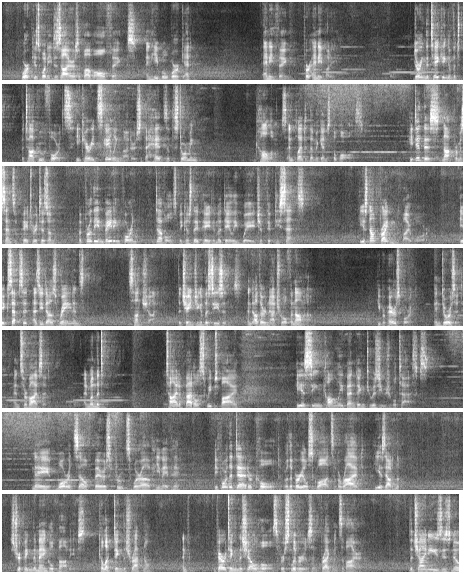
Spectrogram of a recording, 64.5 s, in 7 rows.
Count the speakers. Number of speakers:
1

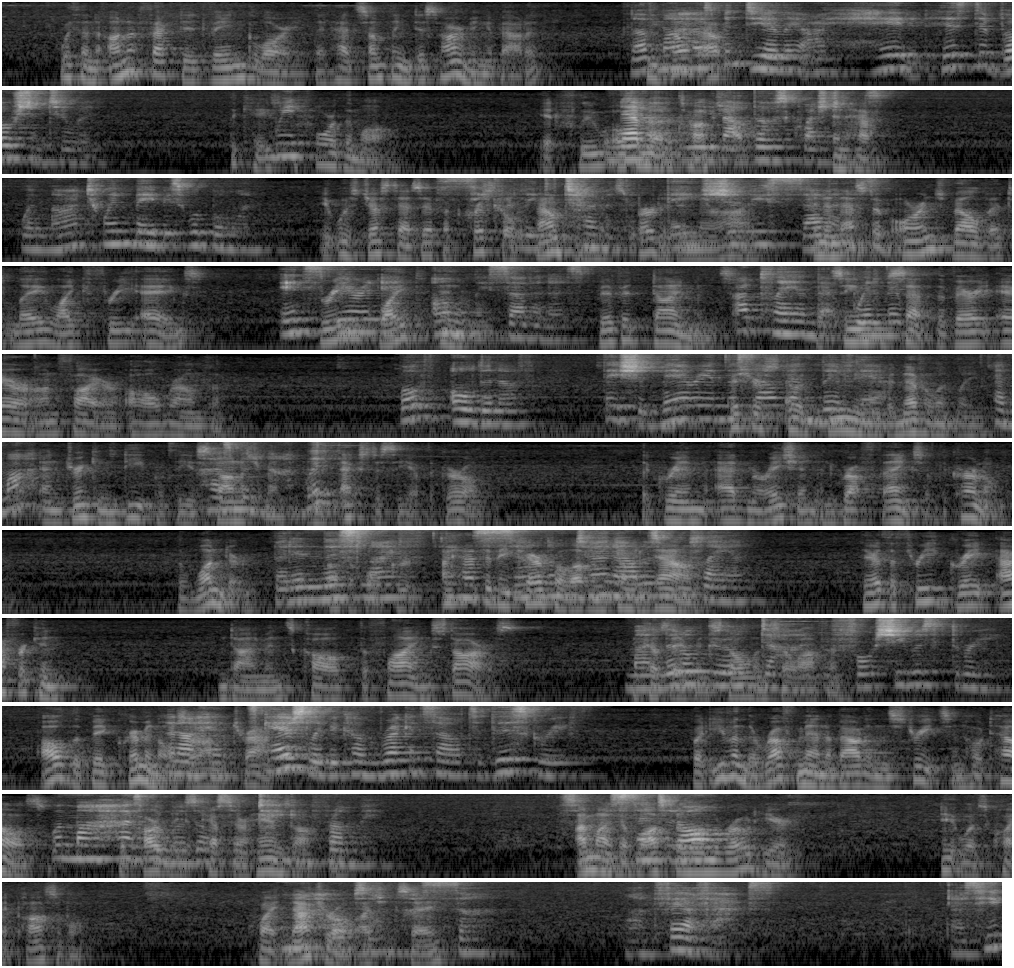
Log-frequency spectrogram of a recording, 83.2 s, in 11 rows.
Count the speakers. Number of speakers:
2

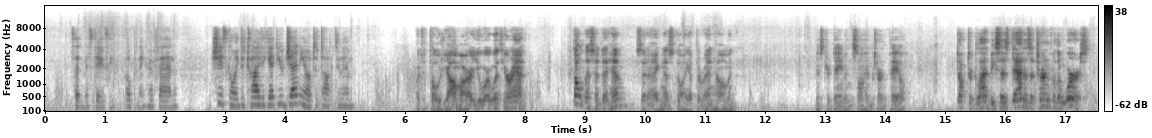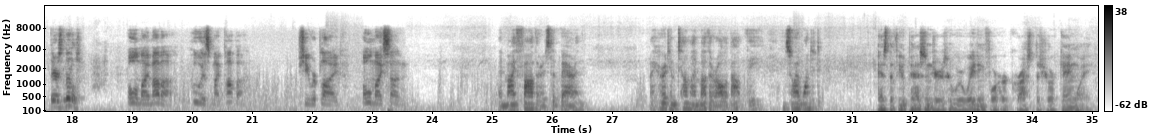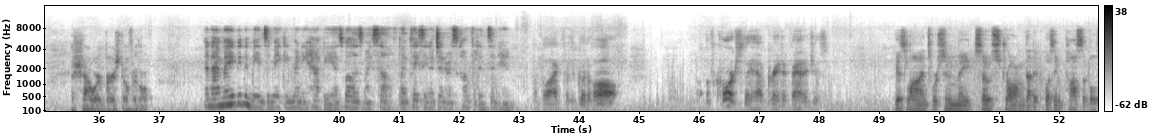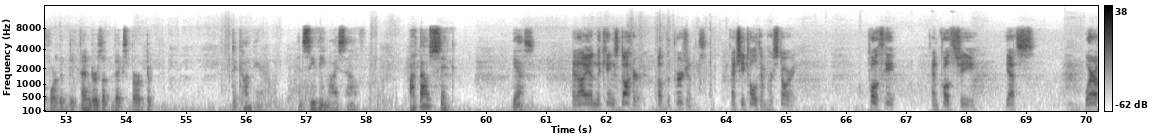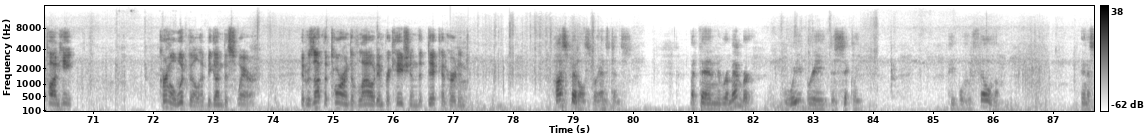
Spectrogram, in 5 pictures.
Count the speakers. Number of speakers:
9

